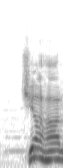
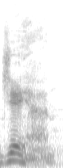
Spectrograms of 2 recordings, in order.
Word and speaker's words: Jahan: I could have sworn in Original Sin 1 it was pronounced Jahan. Not Jahan. Because I kept pronouncing it as Jahan.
